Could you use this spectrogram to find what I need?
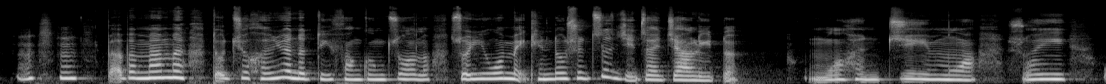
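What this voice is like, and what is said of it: Quiet, soft-spoken dejected voice. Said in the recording (Chinese): “奶牛落寞的低下头，小声说道”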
